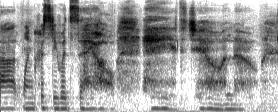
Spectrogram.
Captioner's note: breathy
